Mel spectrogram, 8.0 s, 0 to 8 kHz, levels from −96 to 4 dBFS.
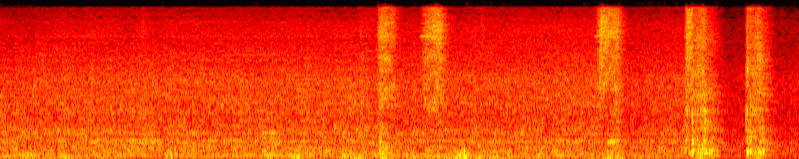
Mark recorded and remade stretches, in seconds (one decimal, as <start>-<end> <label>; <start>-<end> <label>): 0.0-3.8 remade; 3.8-8.0 recorded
